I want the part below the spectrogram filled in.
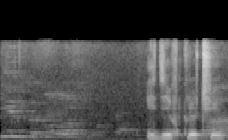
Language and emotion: Russian, neutral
